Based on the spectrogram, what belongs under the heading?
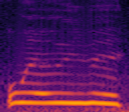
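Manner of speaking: loud, high, rowdy lad's whoa; football hooligan. Retold or imitated. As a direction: bellow it like a dim football lout. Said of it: "a football hooligan ... being like".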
